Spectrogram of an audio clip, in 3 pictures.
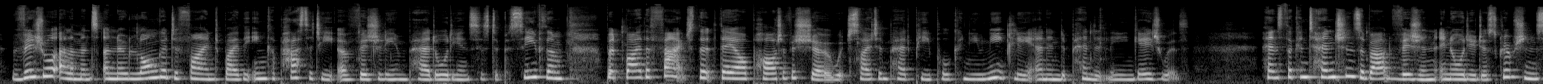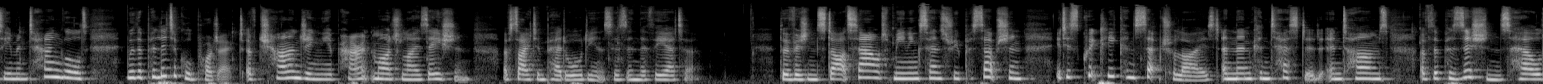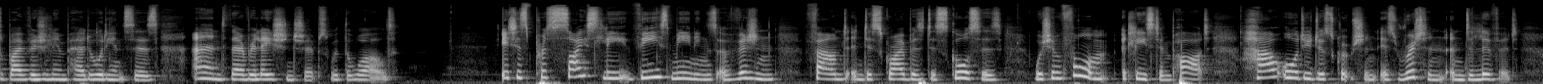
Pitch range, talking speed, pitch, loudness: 230-295 Hz, 150 wpm, 255 Hz, -18 LUFS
